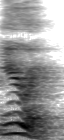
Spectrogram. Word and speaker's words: earring: Well, the stress is here, earring. So this is the syllable that sounds more clearly.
